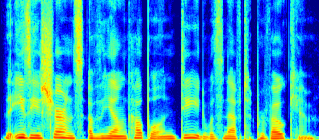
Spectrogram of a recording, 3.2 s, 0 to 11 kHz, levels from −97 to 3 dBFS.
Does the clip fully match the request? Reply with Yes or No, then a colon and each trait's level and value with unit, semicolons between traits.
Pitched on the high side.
No: medium, 175 Hz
